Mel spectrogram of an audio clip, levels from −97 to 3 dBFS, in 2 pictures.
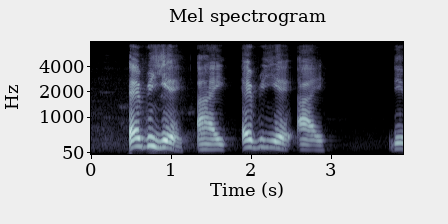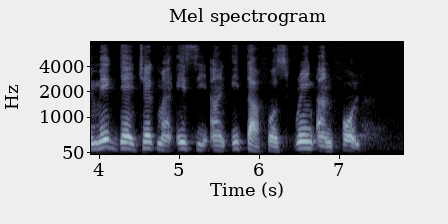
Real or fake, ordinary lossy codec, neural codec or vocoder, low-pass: fake; none; vocoder, 44.1 kHz, 128 mel bands, Pupu-Vocoder; 7.2 kHz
